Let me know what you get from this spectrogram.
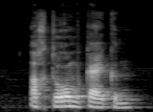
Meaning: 1. to look back over the shoulder 2. to contemplate the past, especially in a nostalgic, guilty or worried way
- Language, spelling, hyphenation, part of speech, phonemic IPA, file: Dutch, achteromkijken, ach‧ter‧om‧kij‧ken, verb, /ɑxtəˈrɔmˌkɛi̯kə(n)/, Nl-achteromkijken.ogg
